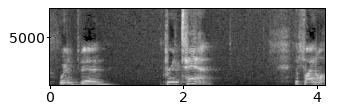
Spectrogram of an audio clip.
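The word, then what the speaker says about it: בְּרִית: The Hebrew word for covenant would be pronounced in its anglicized form as Brit.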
